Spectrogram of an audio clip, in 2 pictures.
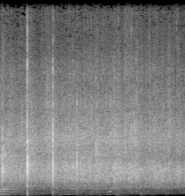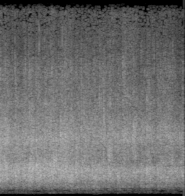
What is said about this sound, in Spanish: Aleluya, haré fuerte ese aplauso al Señor.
